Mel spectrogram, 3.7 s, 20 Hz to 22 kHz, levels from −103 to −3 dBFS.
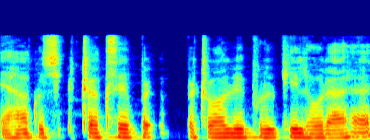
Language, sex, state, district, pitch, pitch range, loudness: Hindi, male, Bihar, Gopalganj, 110 Hz, 110-115 Hz, -20 LUFS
